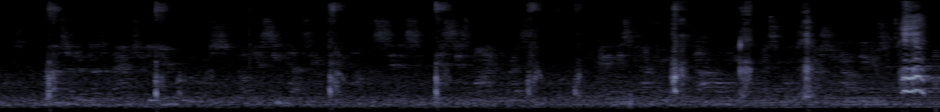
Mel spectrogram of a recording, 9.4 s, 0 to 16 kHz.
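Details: A 5-week-old lethargic Yorkie puppy, vet-diagnosed with kennel cough and tested negative for distemper and parvo, gives a run of faint, brief, sharp coughs about once a second.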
